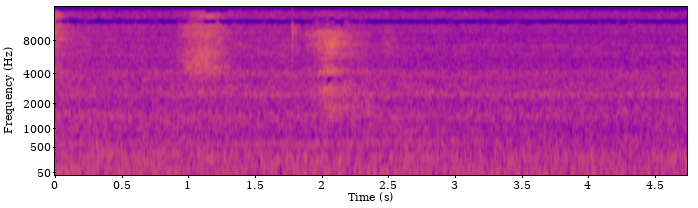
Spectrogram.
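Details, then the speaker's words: Newly installed HeatStar 50,000 BTU gas garage heater started for the first time, with a vibration isolator fitted: the burner lights and the blower gives a steady low rumble with no rattles or surging; a normal startup. "i started to fire up there guys the burner is going on now pretty exciting i will see once i get to see this video how how loud the uh the machine is so it's fairly quiet guys i don't see any problem here"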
